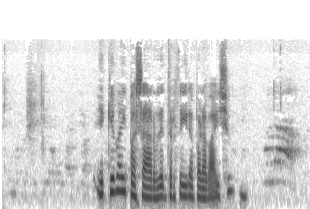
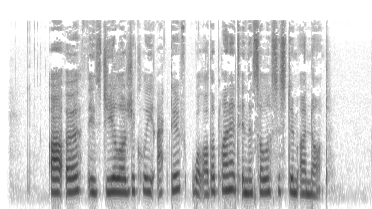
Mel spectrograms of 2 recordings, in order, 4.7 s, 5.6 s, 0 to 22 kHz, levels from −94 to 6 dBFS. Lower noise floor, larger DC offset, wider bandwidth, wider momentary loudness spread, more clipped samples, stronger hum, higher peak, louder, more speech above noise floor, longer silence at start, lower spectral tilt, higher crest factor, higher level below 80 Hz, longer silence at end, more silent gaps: second, -56 dBFS vs -69 dBFS; neither; second, 11.5 kHz vs 15.5 kHz; first, 20 LU vs 8 LU; neither; neither; about the same, -10 dBFS vs -8 dBFS; about the same, -26 LUFS vs -26 LUFS; second, 31 dB vs 43 dB; second, 0.4 s vs 0.75 s; first, -5 dB/octave vs -3.5 dB/octave; about the same, 18 dB vs 20 dB; first, -60 dBFS vs -76 dBFS; second, 0.2 s vs 0.65 s; neither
